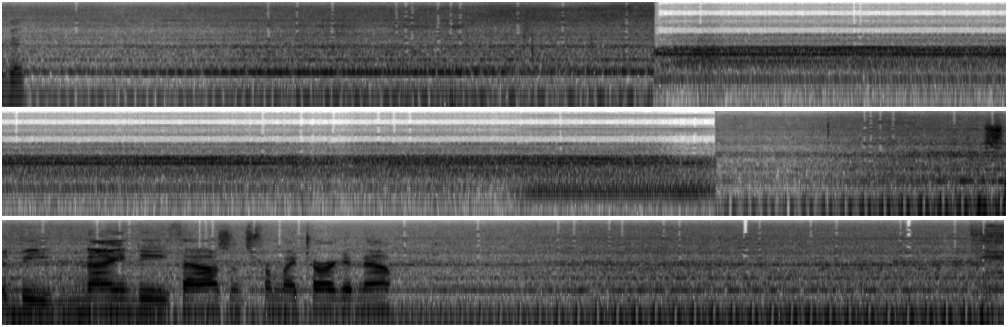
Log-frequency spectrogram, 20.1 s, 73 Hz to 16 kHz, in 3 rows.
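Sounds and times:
metal lathe humming: 0:00.0 - 0:04.4, 0:11.5 - 0:20.0
muffled steady drone: 0:00.0 - 0:20.0.

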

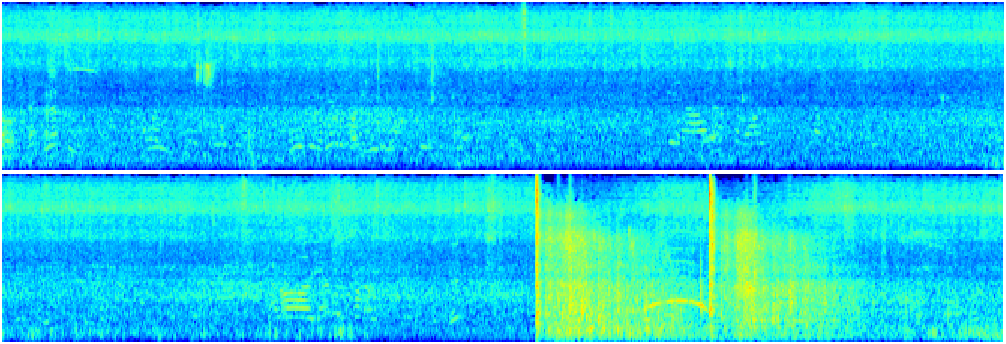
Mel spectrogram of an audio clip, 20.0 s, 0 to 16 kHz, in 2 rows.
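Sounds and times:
faint voices talking: 0:00.0 - 0:20.0
wind noise on microphone: 0:09.8 - 0:13.9, 0:15.4 - 0:20.0.

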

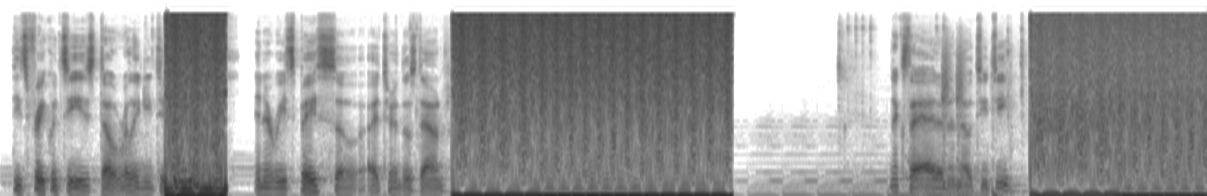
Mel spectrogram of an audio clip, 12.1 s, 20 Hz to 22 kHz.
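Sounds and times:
distorted synth bass: 0:01.7 - 0:02.3, 0:04.6 - 0:07.3, 0:10.3 - 0:12.0.

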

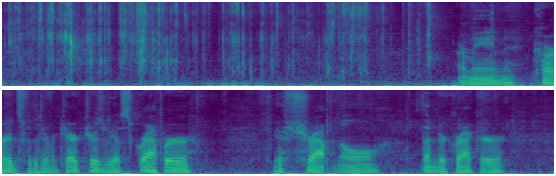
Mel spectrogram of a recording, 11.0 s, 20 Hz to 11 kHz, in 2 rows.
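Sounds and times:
plastic wrap crinkling and tearing: 0:00.0 - 0:05.1.

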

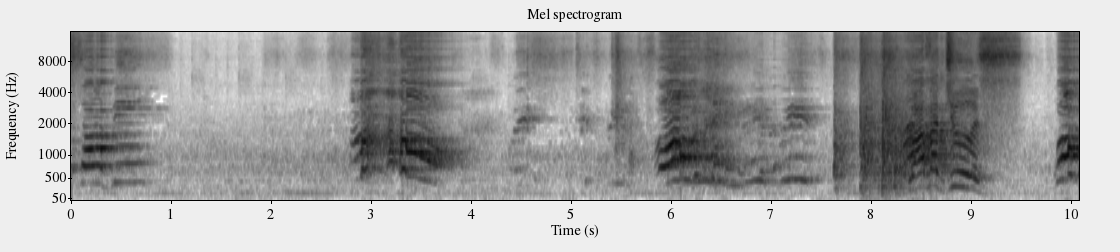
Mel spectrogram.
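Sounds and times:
girl laughing loudly: 0:02.8 - 0:03.9.

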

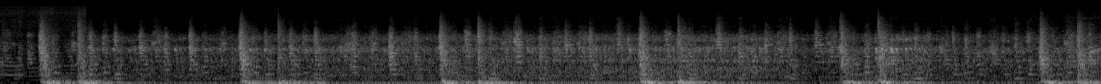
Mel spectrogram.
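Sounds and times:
loader clanking and rattling: 0:00.4 - 0:11.0
loader knocking: 0:00.4 - 0:11.0
tractor engine running: 0:00.4 - 0:11.0.

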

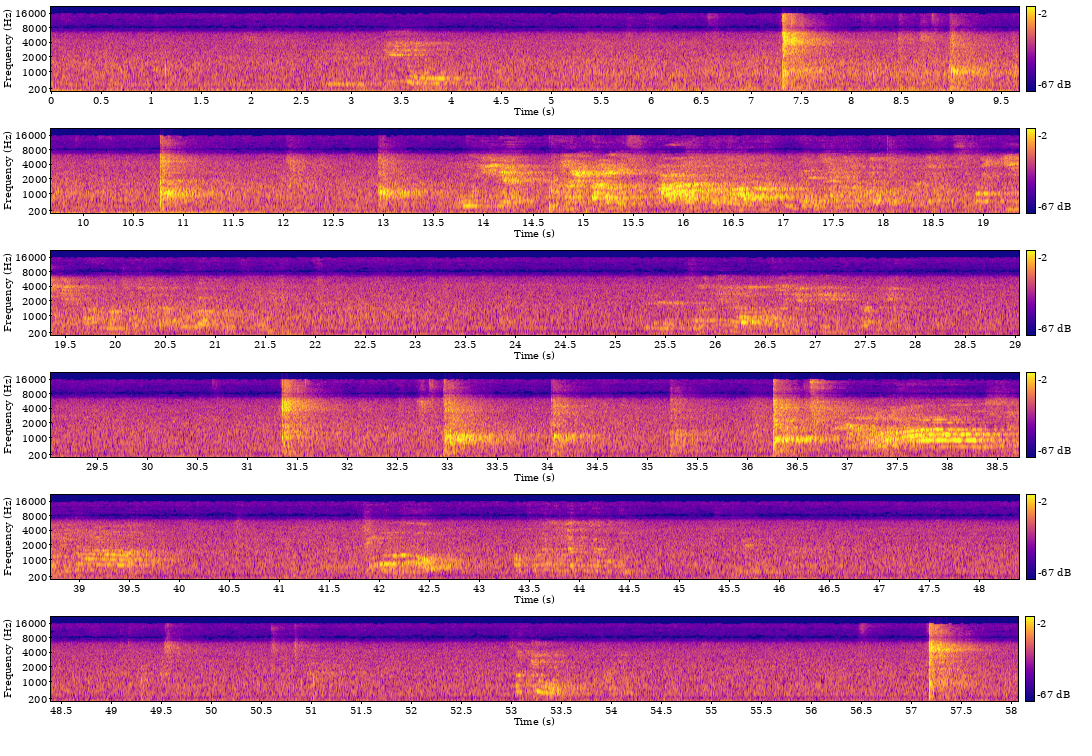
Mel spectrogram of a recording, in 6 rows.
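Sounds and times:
steady low hum: 0:00.0 - 0:58.0
rackets hitting tennis balls: 0:07.2 - 0:09.9, 0:10.5 - 0:13.6, 0:31.2 - 0:37.6, 0:56.5 - 0:58.0
ball bouncing on court: 0:10.7 - 0:11.3, 0:12.9 - 0:13.4, 0:32.8 - 0:34.6, 0:35.2 - 0:35.6, 0:36.2 - 0:36.9.

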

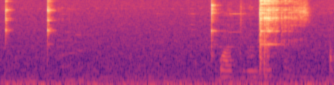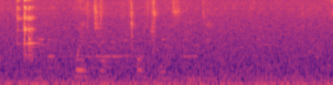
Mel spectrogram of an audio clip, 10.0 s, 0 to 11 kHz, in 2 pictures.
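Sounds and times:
glass jar clinking: 0:03.9 - 0:04.6, 0:05.3 - 0:05.7.

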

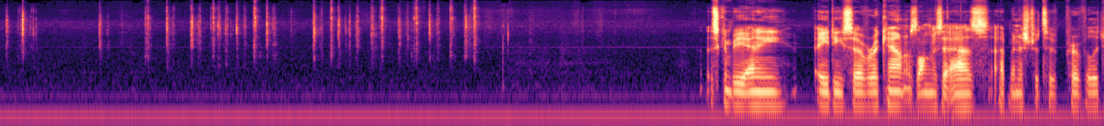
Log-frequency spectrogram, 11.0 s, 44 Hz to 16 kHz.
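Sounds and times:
computer keyboard typing: 0:00.0 - 0:00.4, 0:01.0 - 0:04.8
faint low hum: 0:00.0 - 0:11.0.

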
